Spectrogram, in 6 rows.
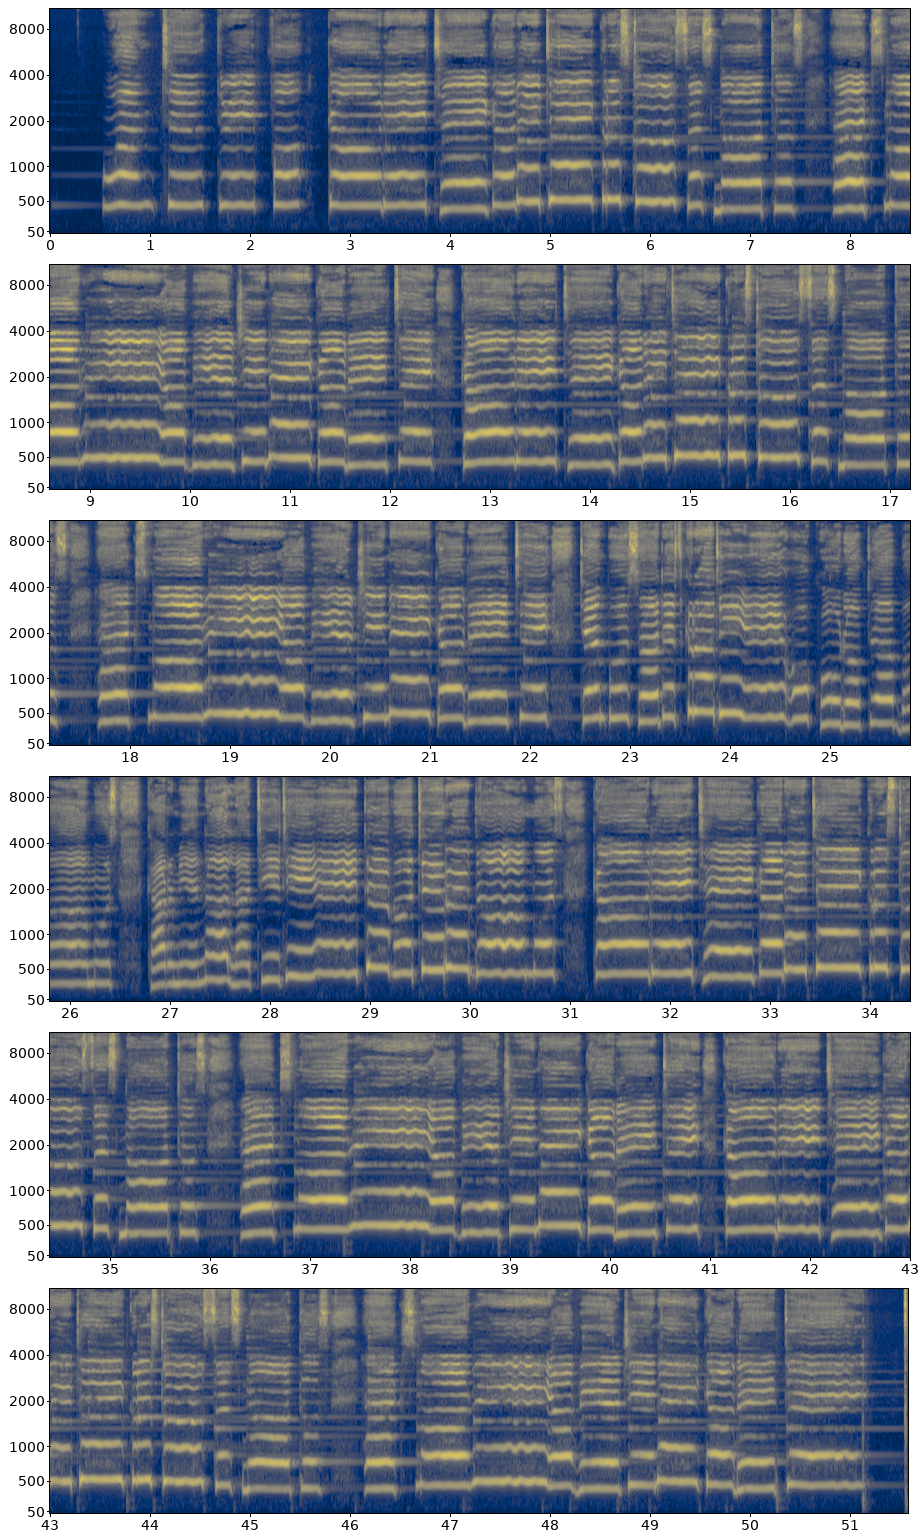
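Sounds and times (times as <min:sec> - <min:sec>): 
soprano singing a melody in a folk choir: 0:00.0 - 0:51.5.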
